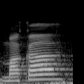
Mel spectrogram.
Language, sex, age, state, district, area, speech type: Goan Konkani, male, 18-30, Goa, Tiswadi, rural, spontaneous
